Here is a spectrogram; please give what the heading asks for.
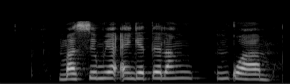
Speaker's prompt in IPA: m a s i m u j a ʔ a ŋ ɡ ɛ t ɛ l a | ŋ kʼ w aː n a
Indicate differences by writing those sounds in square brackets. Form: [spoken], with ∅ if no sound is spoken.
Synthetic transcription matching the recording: m a s i m u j a ʔ [ɛ] ŋ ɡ ɛ t ɛ l a | ŋ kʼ w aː [m] a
